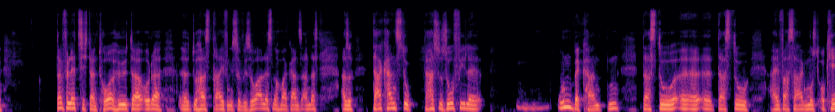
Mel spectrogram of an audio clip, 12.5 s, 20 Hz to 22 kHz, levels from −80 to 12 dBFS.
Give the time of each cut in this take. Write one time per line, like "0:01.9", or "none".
0:03.4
